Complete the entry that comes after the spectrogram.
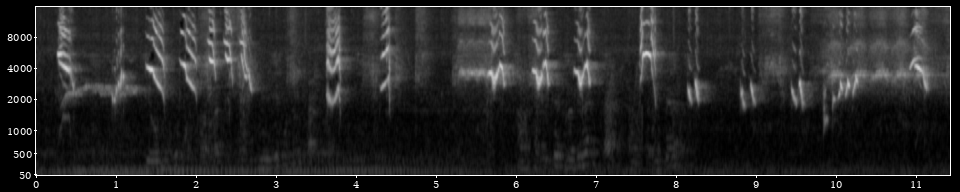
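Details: Energetic fighter-style song of a kept oriental magpie-robin flaring its feathers: dense bursts of upslurred whistles and chirps, a long level whistle near the start and another near the end, with a low hum early on.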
